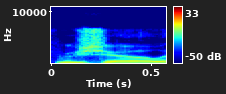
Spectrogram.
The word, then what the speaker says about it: Rougeau: Nicole Rigo, Kenneth Rougeau, that's how you say his name, by the way. Rougeau, nice.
